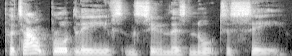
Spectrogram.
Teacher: the words out, broad and leaves are all stressed. We put our stress, our intonation when we're reading them. · in this line the words out Broad and leaves are all stressed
